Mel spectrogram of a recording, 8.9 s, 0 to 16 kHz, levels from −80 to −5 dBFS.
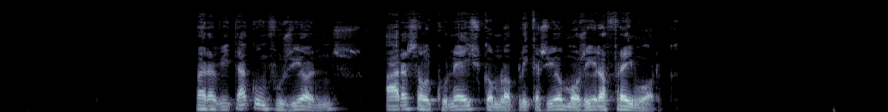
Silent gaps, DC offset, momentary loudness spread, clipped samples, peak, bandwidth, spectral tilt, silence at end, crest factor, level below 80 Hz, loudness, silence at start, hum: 3.71-3.82 s; under 0.1%; 13 LU; under 0.1%; -12 dBFS; 11 kHz; -5.5 dB/octave; 2.35 s; 20 dB; -56 dBFS; -30 LUFS; 1.95 s; none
